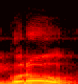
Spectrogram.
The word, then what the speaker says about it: गुरु: और गुरु, हम लोग कहते हैं गुरु जी, गुरु, ये गलत है, गुरु शब्द होता है, गुरु।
